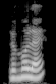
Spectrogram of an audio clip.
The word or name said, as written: mollet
